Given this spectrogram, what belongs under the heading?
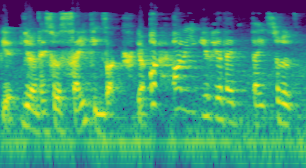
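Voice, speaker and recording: A man playing an anxious, softly spoken therapy patient who talks hesitantly and meanders. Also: fairly high pitch, very animated, fast, lo-fi sound, a little hiss or hum, exaggerated voice. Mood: earnest. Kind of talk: improvised comedy dialogue.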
